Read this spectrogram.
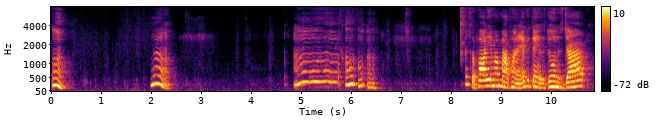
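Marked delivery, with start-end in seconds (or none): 4.9-6.5 high pleased mm of tasting; high savoring hums. Real, not acted. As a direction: hum with delight over the food. Savoring food sounds.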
